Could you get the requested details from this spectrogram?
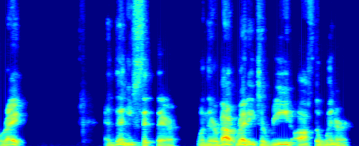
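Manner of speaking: ordinary talk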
